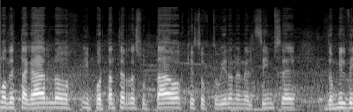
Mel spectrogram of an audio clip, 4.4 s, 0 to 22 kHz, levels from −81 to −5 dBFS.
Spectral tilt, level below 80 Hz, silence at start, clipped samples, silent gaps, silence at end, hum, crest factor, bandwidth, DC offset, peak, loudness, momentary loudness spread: -7 dB/octave; -42 dBFS; 0 s; under 0.1%; none; 0 s; none; 14 dB; 17 kHz; under 0.1%; -2 dBFS; -16 LUFS; 12 LU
